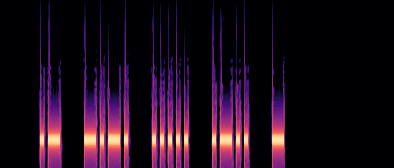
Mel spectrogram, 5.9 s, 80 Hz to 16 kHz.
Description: Morse code, heard as a keyed tone, about 20 wpm, spaced as for 15 wpm, 700 Hz. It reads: AC5LT
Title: 128 Lesson 21g - Number 6 - Call Signs 20wpm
